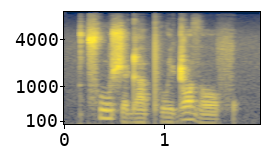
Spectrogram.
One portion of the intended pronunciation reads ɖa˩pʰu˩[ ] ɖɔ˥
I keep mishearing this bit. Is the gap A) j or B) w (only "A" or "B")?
A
